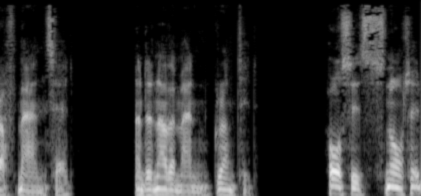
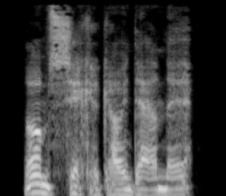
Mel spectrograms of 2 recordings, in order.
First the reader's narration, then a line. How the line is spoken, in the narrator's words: a man grumbled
